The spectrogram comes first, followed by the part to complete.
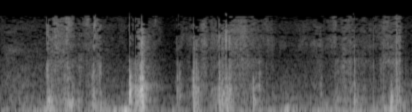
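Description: Packaging being handled: irregular rustles and clicks of plastic and cardboard, with a sharper knock about a second and a half in.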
